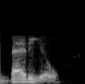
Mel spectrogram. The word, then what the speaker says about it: Berrio: My last name is actually Berrio with the I-A-U-L-T at the end of it. So right. – I just changed the pronunciation of it for English so that it's easily pronounced and, you know, and understood.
